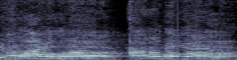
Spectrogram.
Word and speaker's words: Kamala: Let's start, lefties, with this almighty group meltdown on CNN because Nancy Mace allegedly mispronounced Queen Kamala's name. Watch this demented carry-on. And right. Kamala Harris, if Kamala, you said I will say Nancy any way that I want.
